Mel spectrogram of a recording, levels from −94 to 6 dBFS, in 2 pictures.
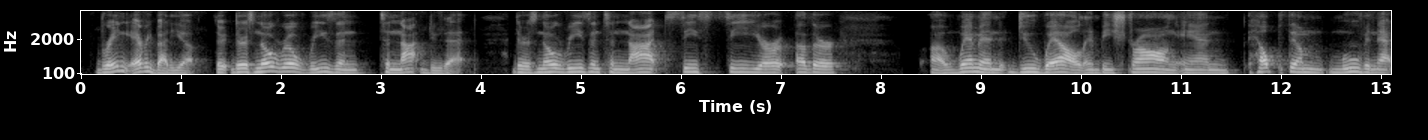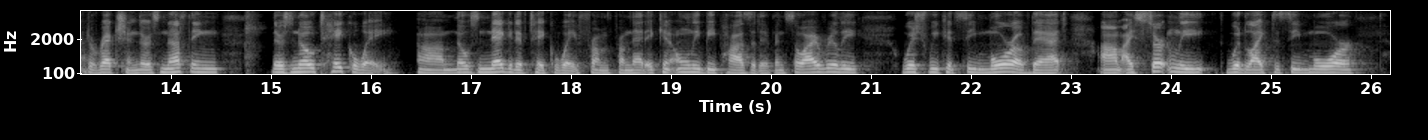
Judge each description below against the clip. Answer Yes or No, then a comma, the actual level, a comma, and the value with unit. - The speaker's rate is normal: Yes, average, 165 wpm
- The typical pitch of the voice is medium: Yes, medium, 150 Hz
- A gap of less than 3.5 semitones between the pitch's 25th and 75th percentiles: Yes, average, 2.9 semitones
